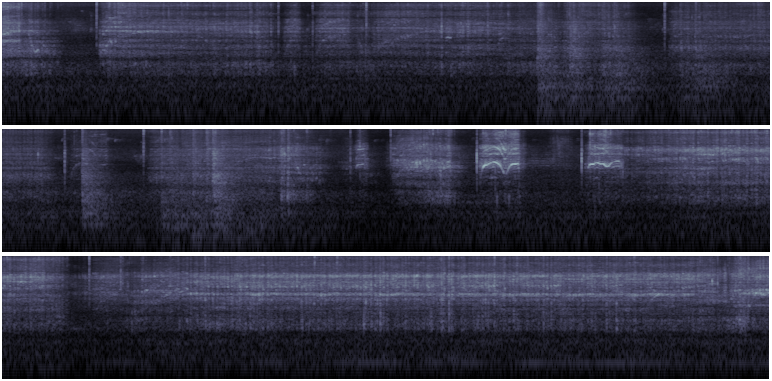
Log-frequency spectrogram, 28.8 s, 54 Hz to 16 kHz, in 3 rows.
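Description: Small electric motors and plastic gears of a toy 4x4 RC stunt car whirring as it drives, starting and stopping in spurts, then running steadily for the last several seconds.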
